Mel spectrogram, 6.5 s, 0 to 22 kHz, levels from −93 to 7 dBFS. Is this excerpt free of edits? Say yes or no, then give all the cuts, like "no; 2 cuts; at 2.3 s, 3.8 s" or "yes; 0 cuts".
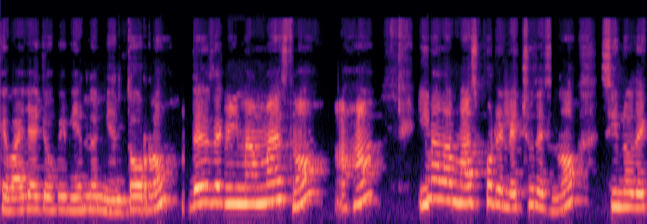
no; 5 cuts; at 1.8 s, 2.2 s, 2.9 s, 4.2 s, 5.5 s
